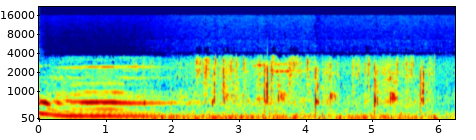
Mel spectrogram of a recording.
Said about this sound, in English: Some people have described it as a growl. Because if a person is afraid of an animal, any sound they make will be interpreted as a growl. But it's just their moan of fear. The bear is sitting up in a tree in abject terror.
